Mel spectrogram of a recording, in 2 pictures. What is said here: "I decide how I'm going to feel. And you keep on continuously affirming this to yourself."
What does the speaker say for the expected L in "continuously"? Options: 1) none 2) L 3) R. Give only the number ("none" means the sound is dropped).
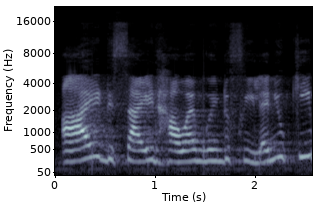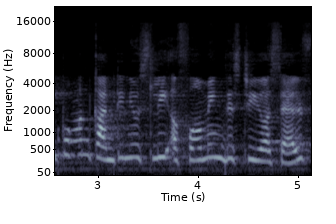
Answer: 2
